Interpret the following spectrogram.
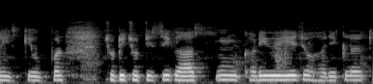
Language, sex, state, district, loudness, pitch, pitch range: Hindi, female, Uttar Pradesh, Lalitpur, -16 LUFS, 205 Hz, 195-210 Hz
